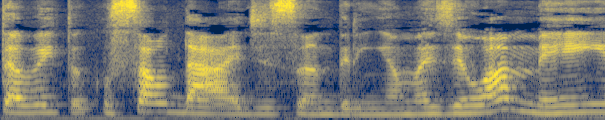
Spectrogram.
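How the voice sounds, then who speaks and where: In a plain, everyday voice, a woman speaks fairly low and fairly slowly with ordinary pitch variation. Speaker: spiritual teacher and psychologist. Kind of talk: live stream talk. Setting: live stream.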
